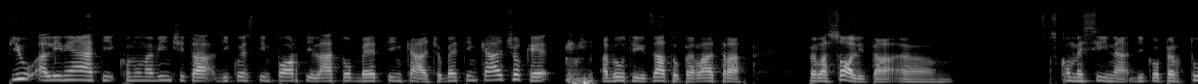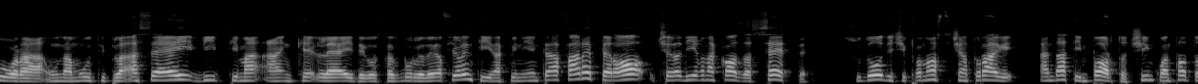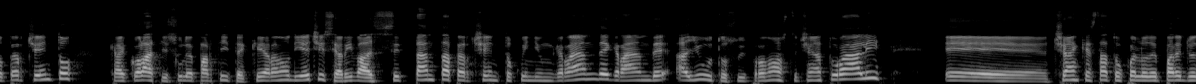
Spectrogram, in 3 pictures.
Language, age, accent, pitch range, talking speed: Italian, 20-39, native, 160-205 Hz, 135 wpm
